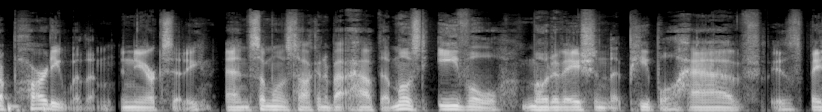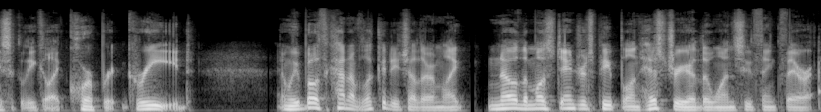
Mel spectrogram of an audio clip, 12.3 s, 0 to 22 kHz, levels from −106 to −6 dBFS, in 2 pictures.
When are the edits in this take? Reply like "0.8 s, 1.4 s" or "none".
0.9 s, 2.8 s, 5.7 s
